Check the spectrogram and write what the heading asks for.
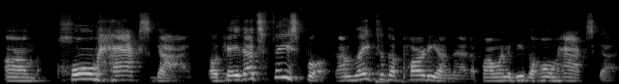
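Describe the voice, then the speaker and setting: A man's voice: sits high, animated, normal speed, fairly bright tone. A man who works as a mortgage advisor, chatting on a podcast in an emphatic style and repeating himself for stress. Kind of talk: casual podcast chat.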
